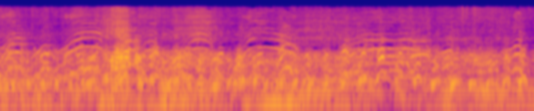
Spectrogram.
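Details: Spotted hyena clan moving in to drive lions off a buffalo carcass in Kruger National Park, South Africa; dense chorus of overlapping arched yelps and cackling whoops from several animals, low rumbling growls beneath.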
